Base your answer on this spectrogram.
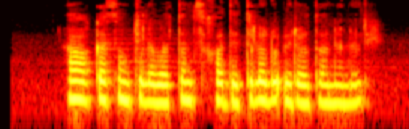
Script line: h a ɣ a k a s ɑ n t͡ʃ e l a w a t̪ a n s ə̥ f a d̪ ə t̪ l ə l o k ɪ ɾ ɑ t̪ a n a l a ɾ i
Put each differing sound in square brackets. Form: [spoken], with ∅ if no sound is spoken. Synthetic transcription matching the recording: h a ɣ a k a s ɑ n t͡ʃ e l a w a t̪ a n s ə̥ [x] a d̪ ə t̪ l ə l o [ʔ] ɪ ɾ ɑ [d̪] a n a l a ɾ i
